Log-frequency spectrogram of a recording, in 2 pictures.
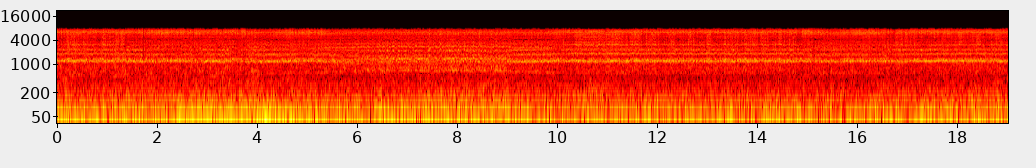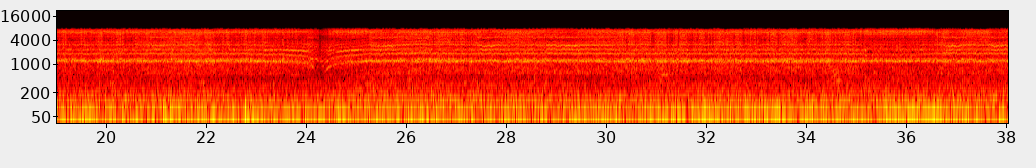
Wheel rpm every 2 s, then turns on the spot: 160, 160, 160, 160, 160, 160, 160, 160, 160, 160, 160, 160, 130, 160, 160, 160, 160, 160, 160.
none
